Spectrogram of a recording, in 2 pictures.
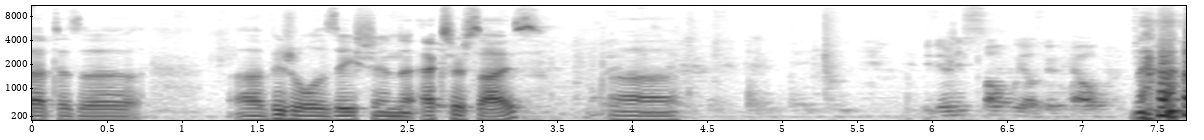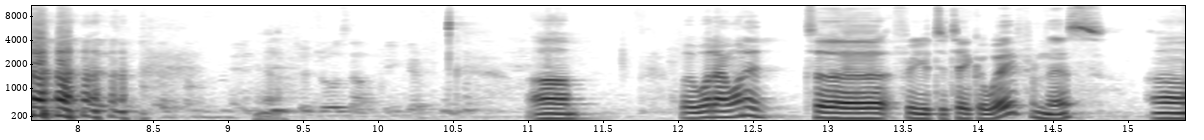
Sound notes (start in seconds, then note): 7.3 laughter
